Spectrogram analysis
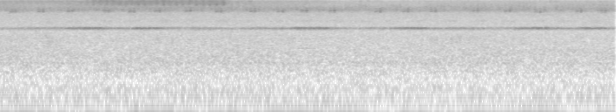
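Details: Crickets singing at night in the south of Crimea with a night breeze: a steady high-pitched trill with pulsing pure tones, continuous throughout, over a broad hiss of breeze and distant low rumble.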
